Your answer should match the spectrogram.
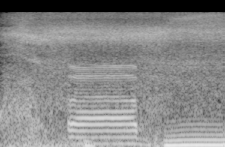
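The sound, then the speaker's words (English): A hair dryer blowing: a steady, loud airy rush with a humming motor whine on top that changes pitch and grows stronger partway through. No one speaks. “That was a stab in the dark, the hair dryer.”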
